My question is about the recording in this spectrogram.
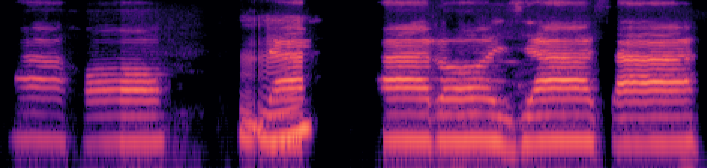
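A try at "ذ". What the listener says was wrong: Ulang dari zalnya keluarkan ujung lidah. Jangan tertukar makhraj lagi ya.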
